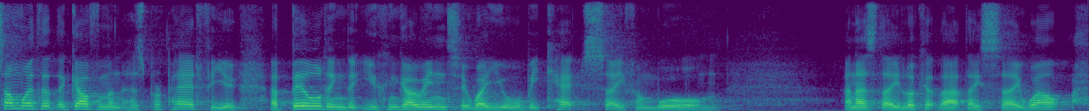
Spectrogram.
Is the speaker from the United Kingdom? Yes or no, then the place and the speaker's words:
yes; United Kingdom; It makes me feel good about being British, and it makes me feel good and righteous about being me.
